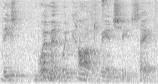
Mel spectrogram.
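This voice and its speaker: In a noisy, echoey room picked up by a distant mic, a 98-year-old woman, the guest of honor, reminisces casually among family. Her voice is low-pitched, expressive and a little fast, and she tells her stories in a giggly, playful way.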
